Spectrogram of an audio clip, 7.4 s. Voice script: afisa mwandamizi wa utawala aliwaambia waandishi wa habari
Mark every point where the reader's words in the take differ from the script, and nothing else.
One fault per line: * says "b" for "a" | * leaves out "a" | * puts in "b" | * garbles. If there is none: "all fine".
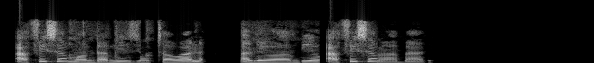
* leaves out "wa"
* says "afisa" for "waandishi"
